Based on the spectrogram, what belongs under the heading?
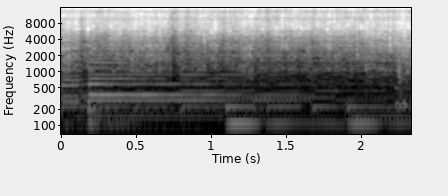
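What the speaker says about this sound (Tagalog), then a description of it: "Ipiprito lang muna natin sila ka-friendship." Chicken pieces fry in cooking oil in a pan, giving a continuous, close hiss and sizzle over a low, steady hum.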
